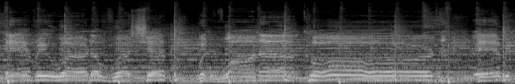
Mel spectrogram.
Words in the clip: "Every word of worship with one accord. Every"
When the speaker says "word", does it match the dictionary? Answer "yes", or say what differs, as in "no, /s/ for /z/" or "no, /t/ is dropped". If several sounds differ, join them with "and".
yes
